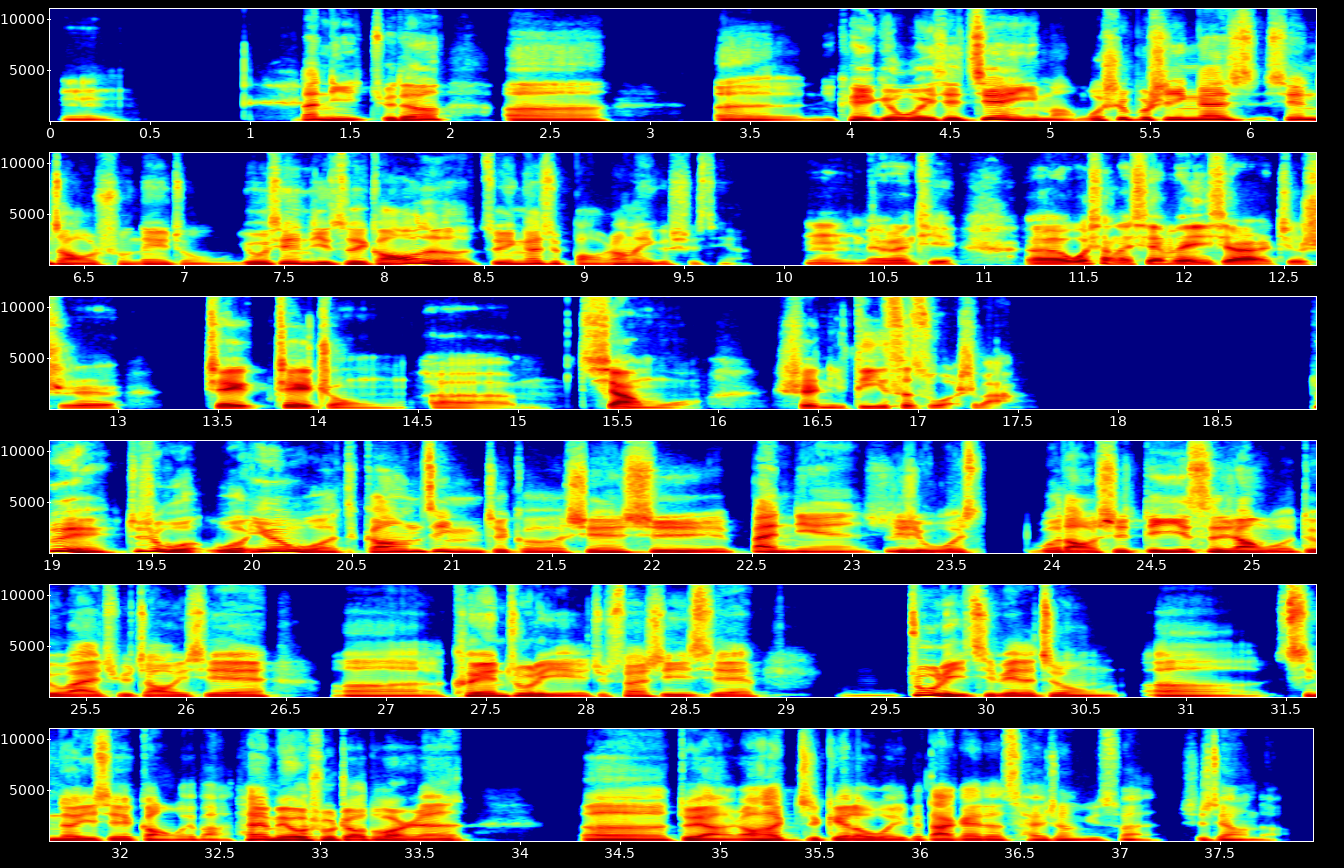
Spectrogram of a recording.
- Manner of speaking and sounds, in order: none
- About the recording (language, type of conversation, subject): Chinese, advice, 在资金有限的情况下，我该如何确定资源分配的优先级？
